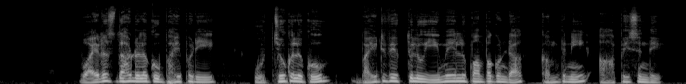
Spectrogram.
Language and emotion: Telugu, fearful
